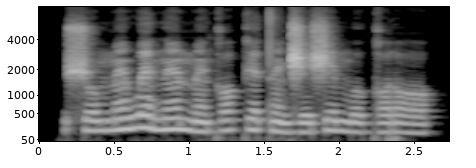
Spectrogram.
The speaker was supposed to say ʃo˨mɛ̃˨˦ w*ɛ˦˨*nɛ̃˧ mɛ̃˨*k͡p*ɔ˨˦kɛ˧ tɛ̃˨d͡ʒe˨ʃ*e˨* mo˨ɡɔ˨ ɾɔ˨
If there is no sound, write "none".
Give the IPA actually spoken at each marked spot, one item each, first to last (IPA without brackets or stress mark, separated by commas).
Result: ɛ˦˨, k, e˧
